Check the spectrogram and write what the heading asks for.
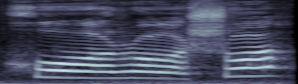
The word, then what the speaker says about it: хорошо: So here, instead of хорошо, I say хорошо.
